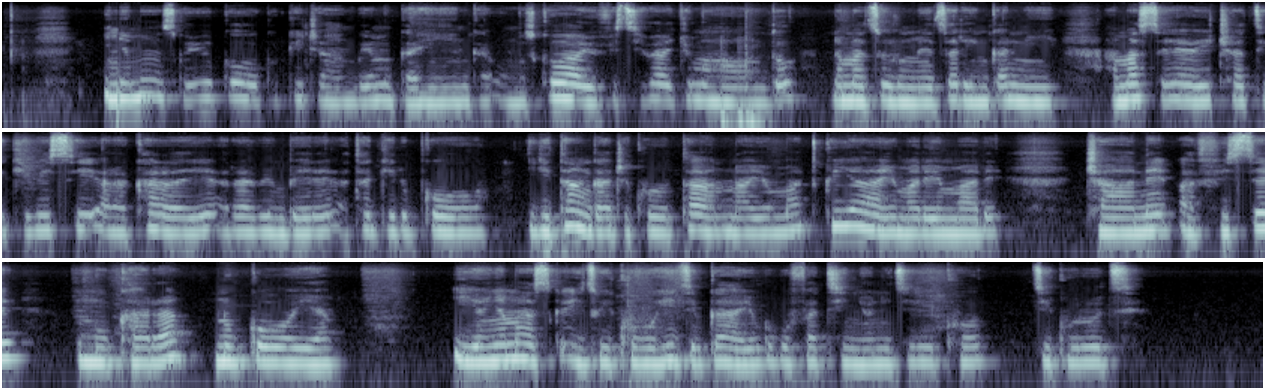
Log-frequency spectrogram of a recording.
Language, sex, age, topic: Rundi, female, 18-24, agriculture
